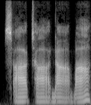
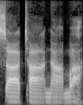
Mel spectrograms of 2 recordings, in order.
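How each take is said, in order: First: The phrase is said quietly. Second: The phrase is said at normal volume. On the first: "then you say it quieter" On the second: "and then regular voice"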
